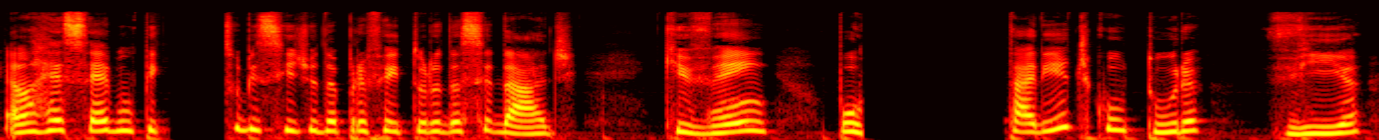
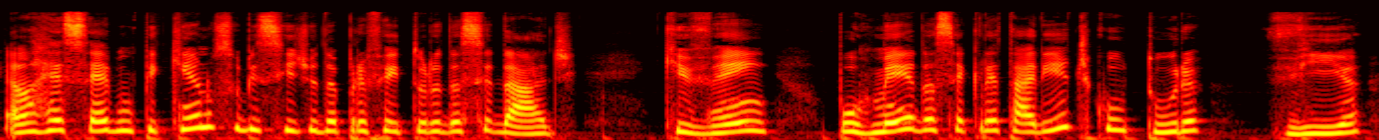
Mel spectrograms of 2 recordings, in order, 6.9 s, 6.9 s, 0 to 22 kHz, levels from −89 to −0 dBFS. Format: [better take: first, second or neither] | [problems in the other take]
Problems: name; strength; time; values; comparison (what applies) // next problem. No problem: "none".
second | audio cutting out; at 1 s and at 4.5 s for 0.5 s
